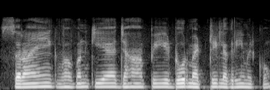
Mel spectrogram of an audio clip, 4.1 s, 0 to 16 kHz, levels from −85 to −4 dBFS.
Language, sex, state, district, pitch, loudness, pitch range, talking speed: Hindi, male, Himachal Pradesh, Shimla, 140 Hz, -17 LUFS, 135-145 Hz, 205 wpm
